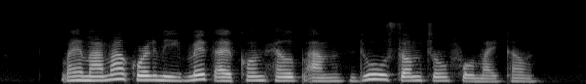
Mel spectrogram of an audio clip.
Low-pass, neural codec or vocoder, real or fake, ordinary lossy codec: 7.2 kHz; codec, 16 kHz, 0.5 kbps, FunCodec, trained on LibriTTS, 25 frames a second; fake; AAC, 32 kbps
